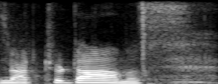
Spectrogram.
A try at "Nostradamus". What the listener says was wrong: Nostradamus, actually. Yeah, we don't pronounce the S.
